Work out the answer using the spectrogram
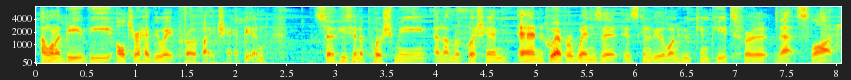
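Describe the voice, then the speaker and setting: Male fighter-organiser, slightly low voice, casual interview delivery, music clearly behind. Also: level tone, a little fast, a little mellow.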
